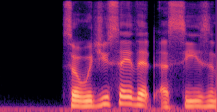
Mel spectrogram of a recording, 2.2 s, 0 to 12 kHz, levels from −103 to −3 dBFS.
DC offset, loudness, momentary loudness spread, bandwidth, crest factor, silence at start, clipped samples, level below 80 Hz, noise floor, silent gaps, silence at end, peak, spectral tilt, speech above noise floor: under 0.1%; -23 LUFS; 7 LU; 12 kHz; 18 dB; 0.65 s; under 0.1%; -52 dBFS; -55 dBFS; none; 0 s; -6 dBFS; -5.5 dB/octave; 32 dB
